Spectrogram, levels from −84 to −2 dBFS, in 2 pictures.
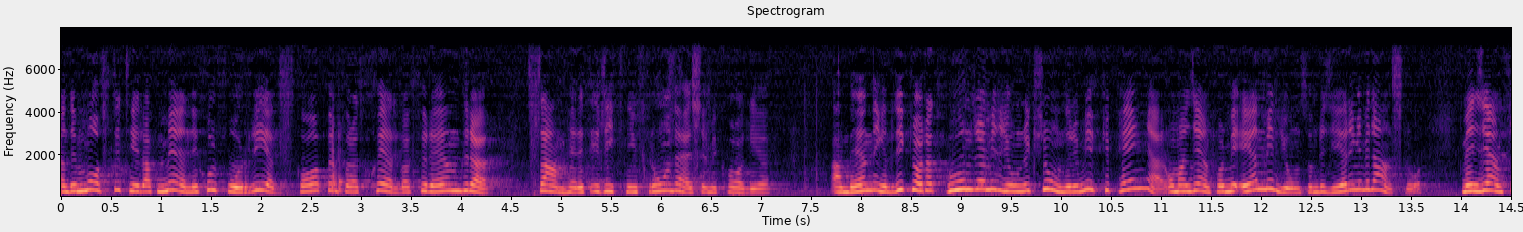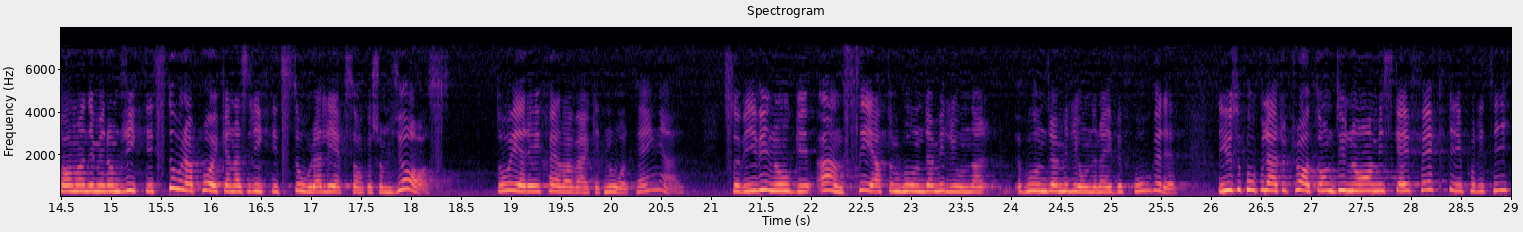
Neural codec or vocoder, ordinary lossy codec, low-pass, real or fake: autoencoder, 48 kHz, 128 numbers a frame, DAC-VAE, trained on Japanese speech; none; 7.2 kHz; fake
